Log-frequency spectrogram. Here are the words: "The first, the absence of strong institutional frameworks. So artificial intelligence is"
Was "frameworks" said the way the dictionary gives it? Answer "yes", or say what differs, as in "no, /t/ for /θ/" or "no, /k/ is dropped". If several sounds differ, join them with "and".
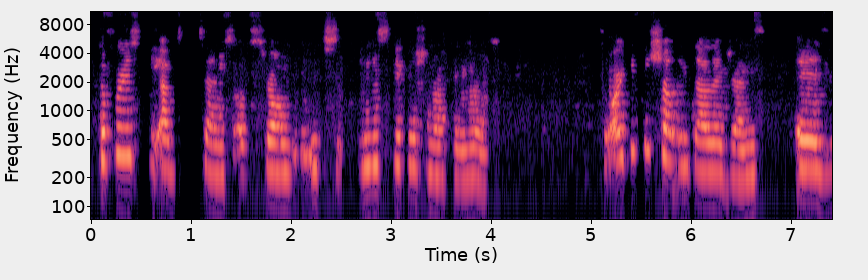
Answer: no, /ɹ/ is dropped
